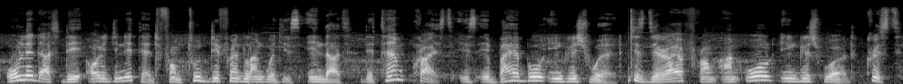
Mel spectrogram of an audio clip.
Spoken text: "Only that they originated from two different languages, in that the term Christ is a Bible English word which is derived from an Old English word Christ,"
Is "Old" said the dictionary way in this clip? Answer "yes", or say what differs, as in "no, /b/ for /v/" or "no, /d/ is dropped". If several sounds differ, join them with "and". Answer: yes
